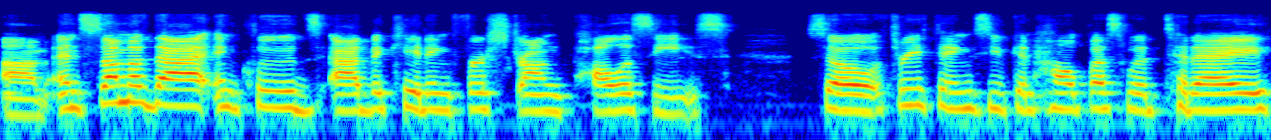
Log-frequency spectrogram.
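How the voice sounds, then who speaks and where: Against a quiet background, a woman with an unremarkable speaking voice talks at a moderate pace, her fairly high pitch showing ordinary variation. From Maine, US. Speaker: environmental educator. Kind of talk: educational presentation. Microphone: webcam.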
